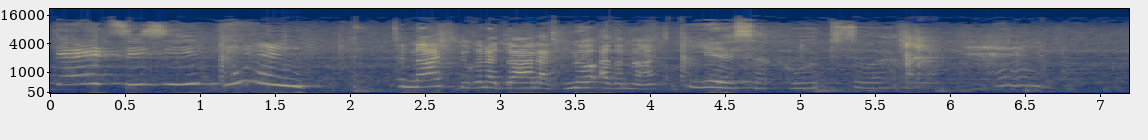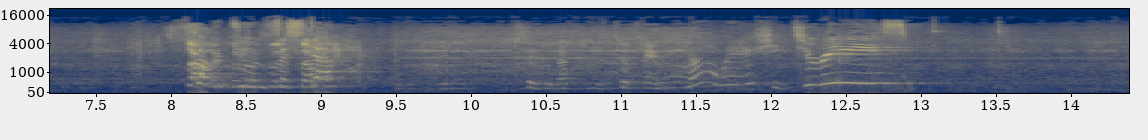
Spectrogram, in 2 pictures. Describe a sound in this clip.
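Several women talk with animation close by.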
